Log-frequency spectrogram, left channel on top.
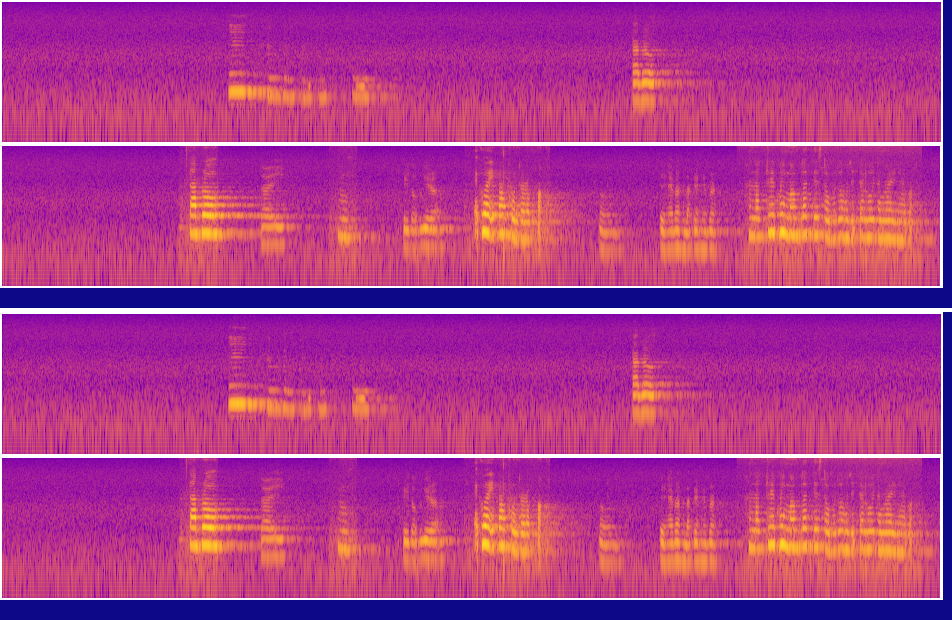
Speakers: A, on the right; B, on the right.
A: <unintelligible> ꯎꯝ ꯎꯝꯝꯝ ꯎꯝ ꯇꯥꯕꯔꯣ
B: ꯇꯥꯕ꯭ꯔꯣ
A: ꯇꯥꯌꯦ
B: ꯑꯥꯎ
A: ꯀꯥꯔꯤ ꯇꯧꯕꯒꯤꯔꯥ
B: ꯑꯩꯈꯣꯏ ꯏꯄꯥ ꯐꯣꯟ ꯇꯧꯔꯛꯄ
A: ꯑꯣ ꯀꯔꯤꯍꯥꯏꯕ ꯍꯜꯂꯛꯑꯦ ꯍꯥꯏꯕꯔ
B: ꯍꯜꯂꯛꯇ꯭ꯔꯦ ꯑꯩꯈꯣꯏ ꯏꯃꯥ ꯕ꯭ꯂꯗ ꯇꯦꯁ ꯇꯧꯕꯗꯣ ꯍꯧꯖꯤꯛꯇ ꯂꯣꯏꯇ ꯉꯥꯏꯔꯤ ꯍꯥꯏꯕ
